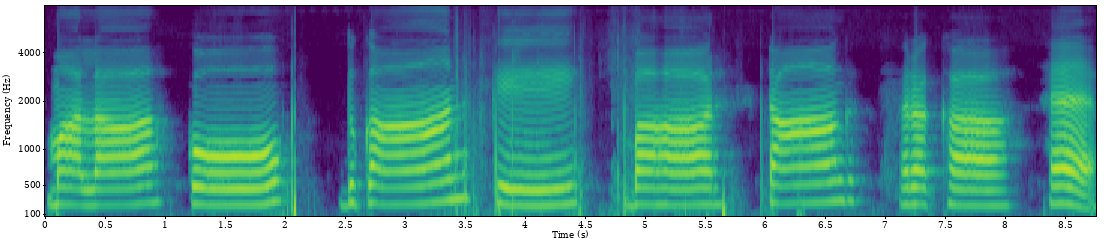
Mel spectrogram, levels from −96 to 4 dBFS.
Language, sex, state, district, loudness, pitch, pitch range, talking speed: Hindi, female, Punjab, Fazilka, -12 LUFS, 235 Hz, 225-250 Hz, 55 wpm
